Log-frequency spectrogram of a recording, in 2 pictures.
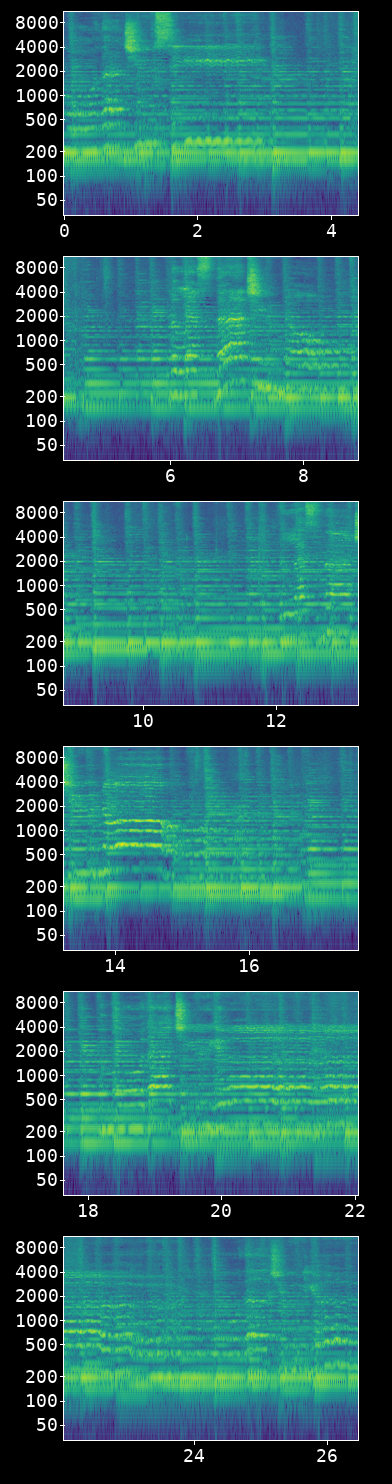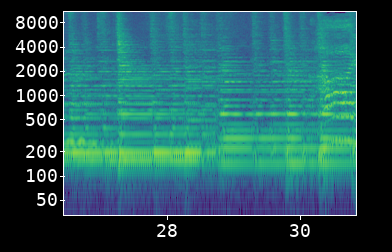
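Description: A woman singing a song, accompanied by a strummed acoustic guitar.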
